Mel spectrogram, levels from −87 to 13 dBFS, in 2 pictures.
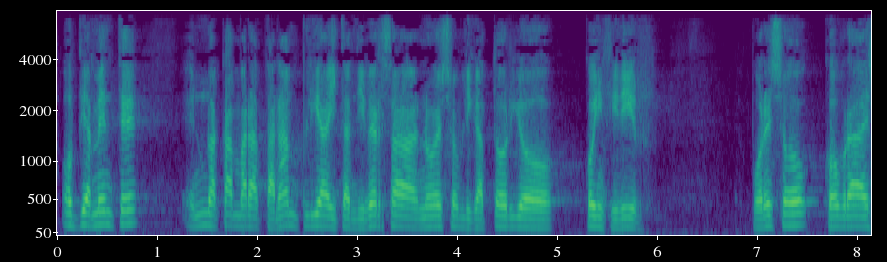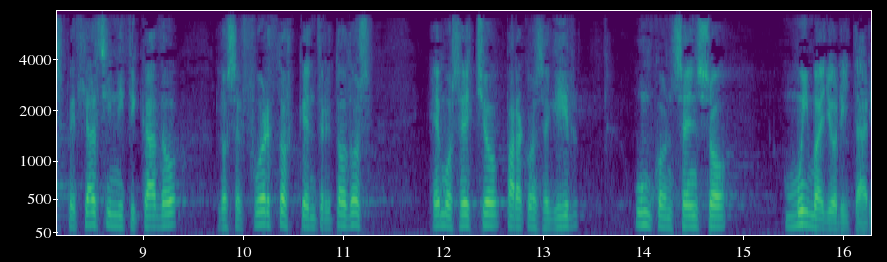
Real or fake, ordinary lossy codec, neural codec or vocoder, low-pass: real; none; none; 7.2 kHz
